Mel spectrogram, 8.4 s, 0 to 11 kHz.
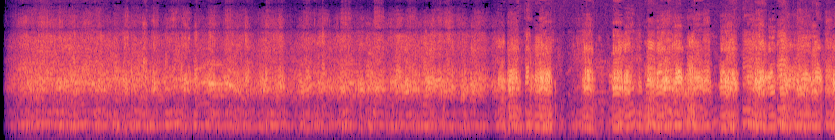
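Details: Dense chorus of more than 700 ducks and geese on their morning rush to the lake, recorded August 6th, 2015; overlapping nasal quacks and honks run continuously, growing choppier and more broken in the second half.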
